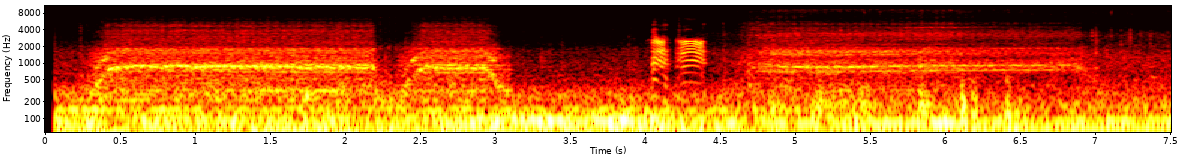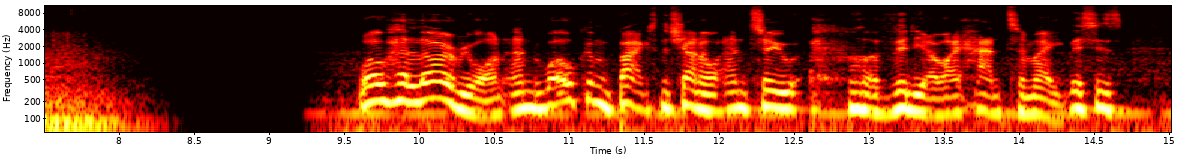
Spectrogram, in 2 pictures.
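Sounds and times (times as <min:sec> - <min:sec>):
low road rumble: 0:00.1 - 0:08.5
person laughing: 0:04.0 - 0:04.5.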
